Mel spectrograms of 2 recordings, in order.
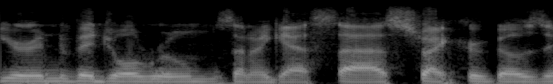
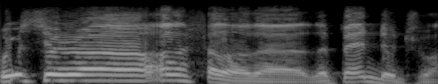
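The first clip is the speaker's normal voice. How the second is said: very high, loud, swooping bartender character voice; 10 semitones higher, 6 dB louder than usual. Voicing the bartender handing out room keys: voicing the bartender. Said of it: "holds a fifth key and he goes".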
